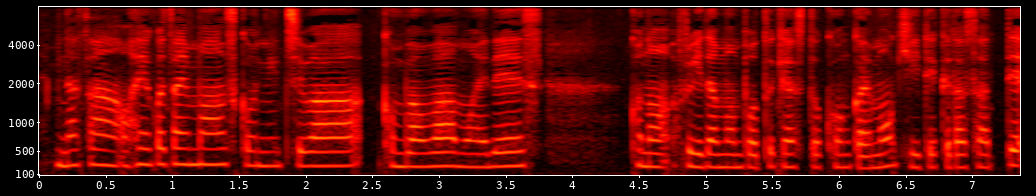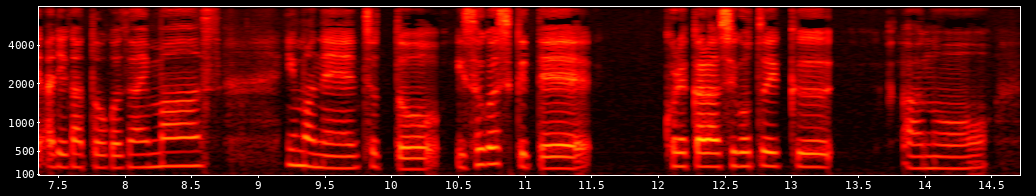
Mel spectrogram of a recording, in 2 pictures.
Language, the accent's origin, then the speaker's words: Japanese; Chiba, Japan; moved away; 私もなんか出身は千葉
